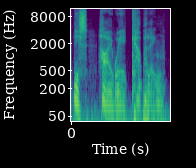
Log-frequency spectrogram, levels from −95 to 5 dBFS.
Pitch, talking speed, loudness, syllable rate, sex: 90 Hz, 90 wpm, -24 LUFS, 3.5 syllables/s, male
